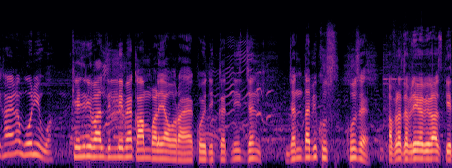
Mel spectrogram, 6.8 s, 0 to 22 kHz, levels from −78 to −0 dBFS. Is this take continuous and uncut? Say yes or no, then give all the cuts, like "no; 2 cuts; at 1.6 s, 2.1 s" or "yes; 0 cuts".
no; 2 cuts; at 0.9 s, 5.8 s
